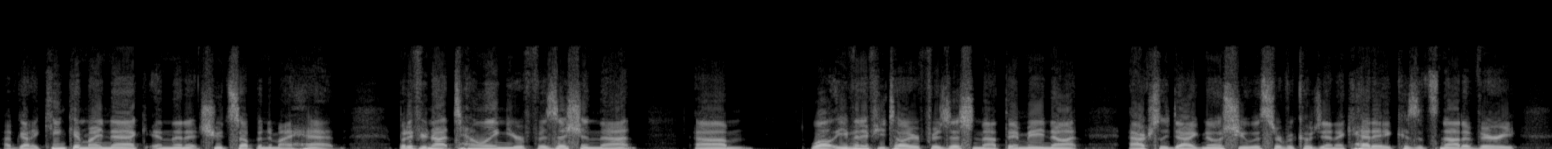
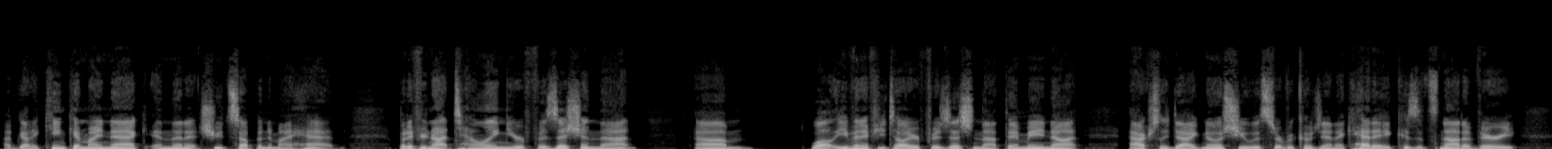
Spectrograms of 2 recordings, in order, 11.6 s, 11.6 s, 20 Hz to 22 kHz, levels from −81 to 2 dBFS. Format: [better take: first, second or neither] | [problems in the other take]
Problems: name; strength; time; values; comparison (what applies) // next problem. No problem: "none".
second | distortion; slight; 10 dB below the speech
